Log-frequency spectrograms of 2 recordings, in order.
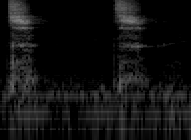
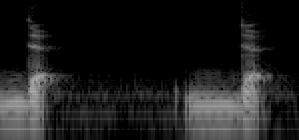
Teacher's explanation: the fast D sound is when you have a T that takes on more of actually a D sound. So instead of t, t, it actually ends up sounding more like d, d. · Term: flap T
